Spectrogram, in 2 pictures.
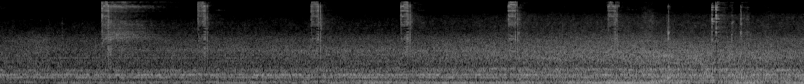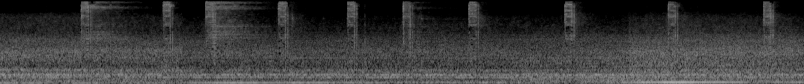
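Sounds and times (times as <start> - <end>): electrical hum: 0.0 - 16.0
welding pulses snapping: 3.1 - 4.3, 5.1 - 5.4, 6.0 - 7.5, 8.9 - 16.0.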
